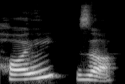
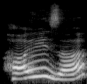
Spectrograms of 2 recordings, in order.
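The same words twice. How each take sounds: First: Häuser slowly, split into two syllables. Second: Said in the usual way. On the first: Shown as a demonstration. Teacher showing learners a new word, slow split Häuser. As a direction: break Häuser apart with a gap after "hoy".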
